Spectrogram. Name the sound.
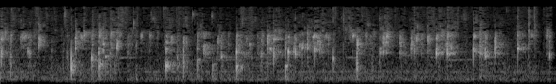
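frying carrot and tofu fritters in a wok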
